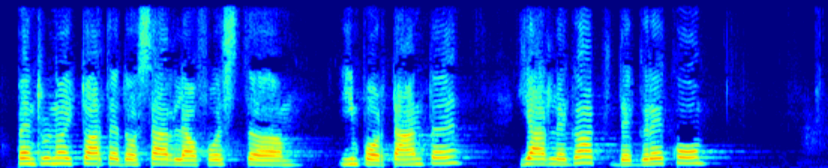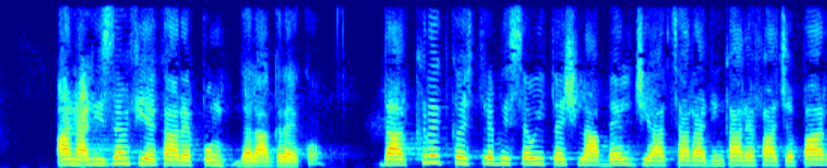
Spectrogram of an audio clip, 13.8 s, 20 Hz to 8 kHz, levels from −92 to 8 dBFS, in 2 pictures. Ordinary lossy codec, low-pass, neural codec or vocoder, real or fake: none; none; none; real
